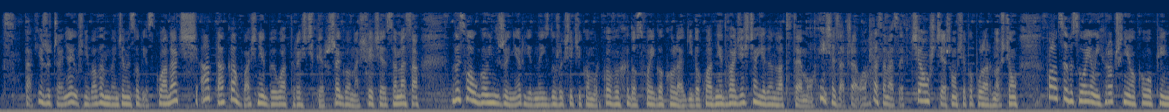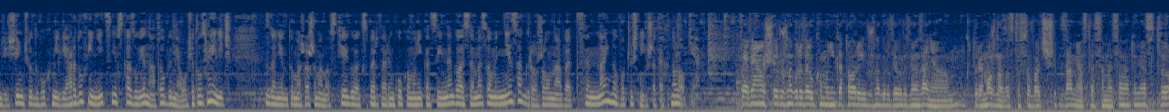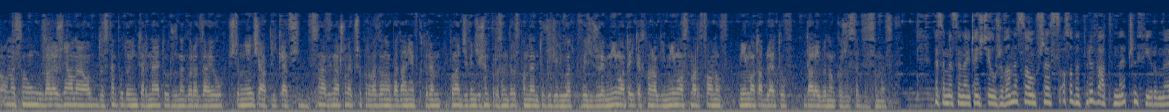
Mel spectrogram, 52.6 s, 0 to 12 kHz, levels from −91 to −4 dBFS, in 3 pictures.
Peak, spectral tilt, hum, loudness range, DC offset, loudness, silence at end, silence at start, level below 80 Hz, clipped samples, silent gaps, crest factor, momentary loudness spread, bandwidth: -26 dBFS; -5 dB/octave; none; 2 LU; 0.3%; -41 LUFS; 0 s; 0 s; -66 dBFS; under 0.1%; none; 14 dB; 6 LU; 8.4 kHz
